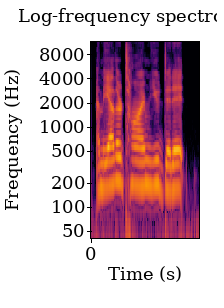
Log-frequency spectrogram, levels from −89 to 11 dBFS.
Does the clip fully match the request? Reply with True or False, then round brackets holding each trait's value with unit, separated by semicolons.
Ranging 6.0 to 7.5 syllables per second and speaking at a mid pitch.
True (6.2 syllables/s; 180 Hz)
